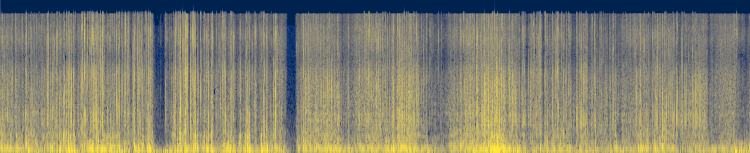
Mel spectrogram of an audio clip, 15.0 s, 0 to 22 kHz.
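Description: Flat sequin fabric is scratched fast with the long nails of both hands, giving a dense, continuous crackling and rasping texture across low to bright frequencies. The scratching runs steadily for about fifteen seconds, broken only by two brief silent gaps near the 3- and 6-second marks.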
